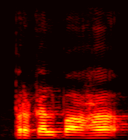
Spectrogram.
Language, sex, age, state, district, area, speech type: Sanskrit, male, 30-45, Telangana, Ranga Reddy, urban, spontaneous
